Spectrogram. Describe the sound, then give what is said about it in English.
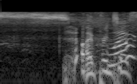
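A person imitates a snake with a sharp, steady, high-pitched hiss lasting nearly a second, then breaks into voiced, warbling vocal sounds. “Yeah, and I start weaving back and forth to hypnotize the snake. Are you making sounds?”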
